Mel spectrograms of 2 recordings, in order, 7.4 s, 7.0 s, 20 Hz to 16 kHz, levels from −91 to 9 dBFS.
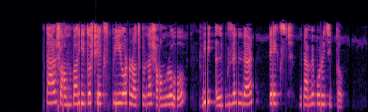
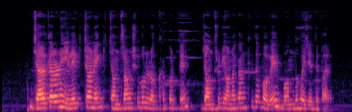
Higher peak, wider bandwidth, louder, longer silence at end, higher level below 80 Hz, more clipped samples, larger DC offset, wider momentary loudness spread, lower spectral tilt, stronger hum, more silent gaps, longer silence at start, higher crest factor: about the same, 0 dBFS vs -2 dBFS; second, 8.4 kHz vs 11.5 kHz; first, -16 LUFS vs -22 LUFS; about the same, 0.5 s vs 0.45 s; about the same, -54 dBFS vs -58 dBFS; neither; neither; second, 8 LU vs 14 LU; second, -1 dB/octave vs -7 dB/octave; neither; neither; first, 0.9 s vs 0.55 s; about the same, 18 dB vs 20 dB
